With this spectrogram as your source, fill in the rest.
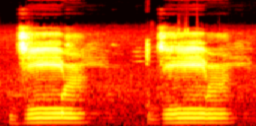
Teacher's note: উপরের দাঁত নিচের দাঁত একসাথে চেপে রাখতে হবে, হালকা চেপে রেখে জিম, জিম, এরকম একটু শক্ত আওয়াজ হবে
